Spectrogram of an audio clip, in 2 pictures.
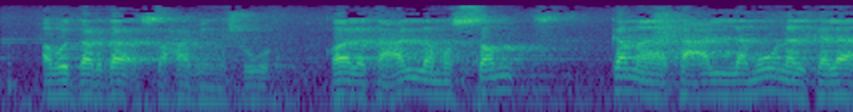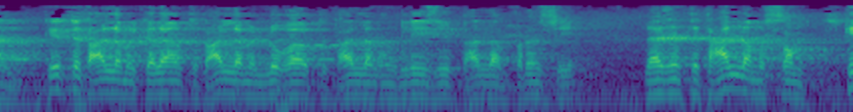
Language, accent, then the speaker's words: Arabic; Syria; moved away; يعني انا خرجت من سوريا عام 1980 ميلادي، عام 1400 هجري، كان ما بنعرف شيء اسمه مانجا بسوريا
